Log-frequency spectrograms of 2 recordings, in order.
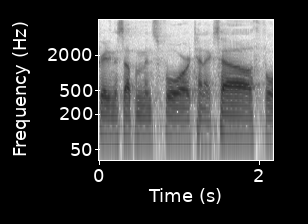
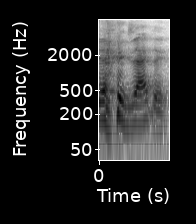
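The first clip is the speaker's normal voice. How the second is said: laughing; 6 semitones higher, 10 dB louder than usual. Real, not acted. Laughing at host's joke.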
